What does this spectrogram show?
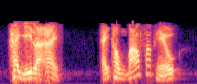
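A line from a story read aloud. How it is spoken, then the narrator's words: Shout. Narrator (Vietnamese): Chàng bèn quát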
